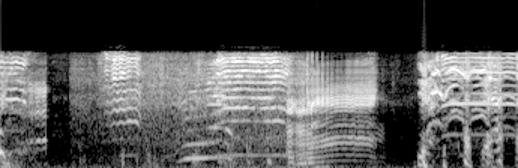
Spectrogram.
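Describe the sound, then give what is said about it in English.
Lambs baaing: many loud, overlapping bleats with wavering, quavering pitch, following one another in quick succession with only short gaps between them. “So I'm going to say yeah, those are lambs baaing.”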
